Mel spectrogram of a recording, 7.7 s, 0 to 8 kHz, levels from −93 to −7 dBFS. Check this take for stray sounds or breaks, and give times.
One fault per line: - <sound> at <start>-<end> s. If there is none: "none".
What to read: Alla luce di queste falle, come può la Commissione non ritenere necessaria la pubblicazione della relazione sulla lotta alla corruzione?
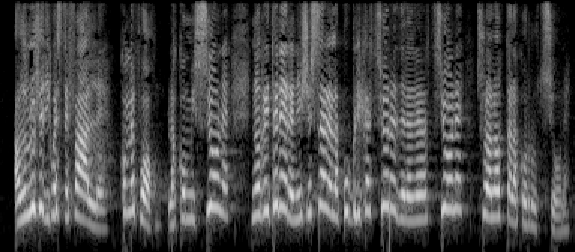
none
